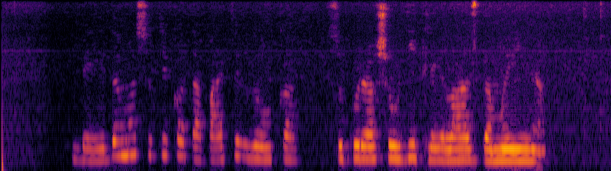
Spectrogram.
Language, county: Lithuanian, Kaunas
